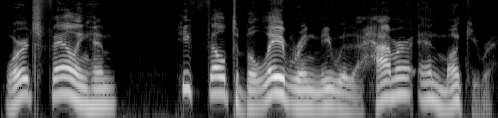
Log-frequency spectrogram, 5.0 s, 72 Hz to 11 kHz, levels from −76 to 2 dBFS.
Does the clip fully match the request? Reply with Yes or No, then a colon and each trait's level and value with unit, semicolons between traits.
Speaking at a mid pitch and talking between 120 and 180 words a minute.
Yes: medium, 145 Hz; average, 170 wpm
